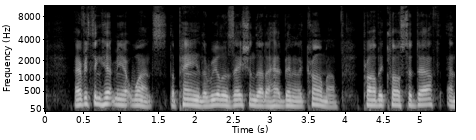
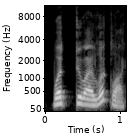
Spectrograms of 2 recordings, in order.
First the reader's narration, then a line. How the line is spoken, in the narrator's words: I blurted out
